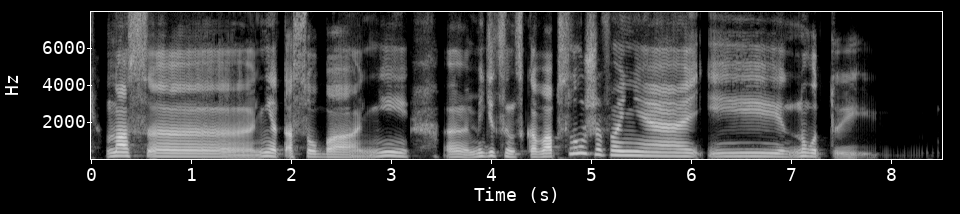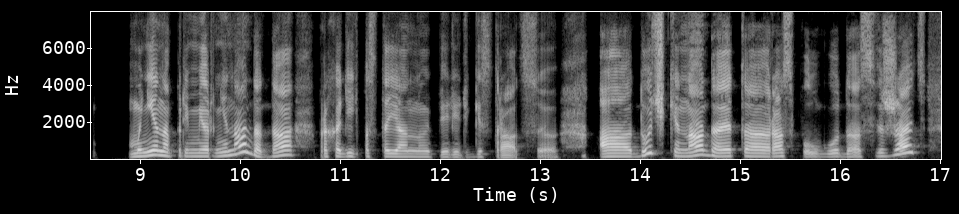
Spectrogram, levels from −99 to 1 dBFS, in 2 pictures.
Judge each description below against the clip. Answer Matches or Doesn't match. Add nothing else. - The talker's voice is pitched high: Doesn't match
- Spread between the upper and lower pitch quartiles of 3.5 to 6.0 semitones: Matches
